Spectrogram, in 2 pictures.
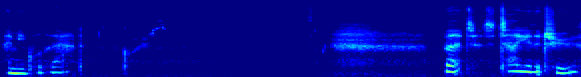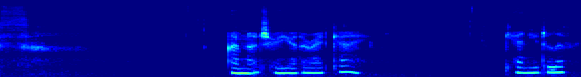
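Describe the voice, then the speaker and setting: A woman's voice: sits high, fairly even intonation, measured pace, pauses often, a bit bright, full character voice. Woman playing a whispering mobster woman, friendly threat. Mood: cool, doubting. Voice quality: breathy whisper. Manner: friendly threat, smooth and teasing menace. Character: cool, calculating woman mobster proposing a partnership. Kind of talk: whispered role-play.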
